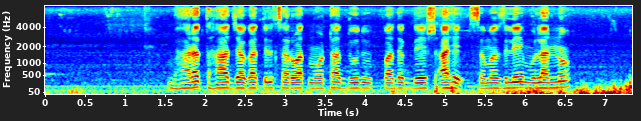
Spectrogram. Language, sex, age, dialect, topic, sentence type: Marathi, male, 18-24, Northern Konkan, agriculture, statement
